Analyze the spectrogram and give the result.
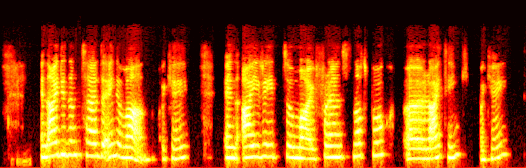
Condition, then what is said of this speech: None; typical speech.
